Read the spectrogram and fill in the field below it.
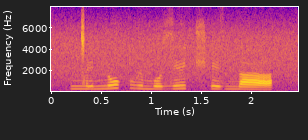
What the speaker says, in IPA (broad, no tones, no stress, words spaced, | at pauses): ŋ͡ǀɪnok vɪmozɪ t͡ʃʰezna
